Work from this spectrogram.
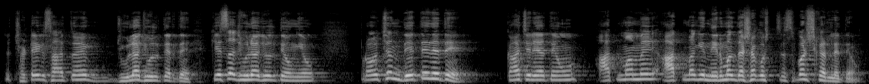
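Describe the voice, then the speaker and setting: Brief: high-pitched male monk preaching, asks the audience questions and answers them himself. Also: brisk, a bit bright. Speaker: Jain monk giving a discourse. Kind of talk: sermon.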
